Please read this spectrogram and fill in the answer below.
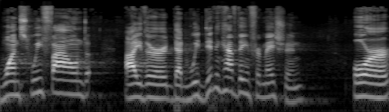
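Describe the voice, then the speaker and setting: There's a man with a Spanish accent, his pitch showing ordinary variation. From Cuba. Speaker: cybersecurity expert. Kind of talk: talk to an audience.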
